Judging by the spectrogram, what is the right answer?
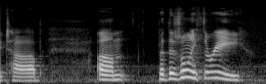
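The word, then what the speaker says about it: Sur La Table: cookware expensive store sirab it's spelled like table but in French say toab um but there's only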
